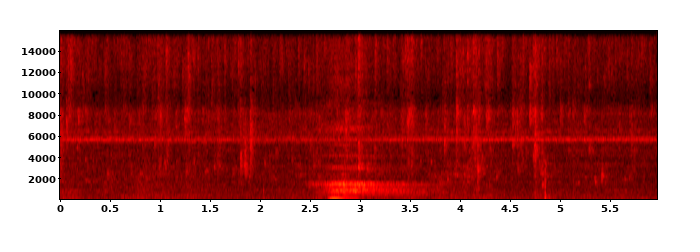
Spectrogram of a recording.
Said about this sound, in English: This is how I want to spend a cold day with you. The two of us here together in the shower.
